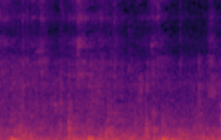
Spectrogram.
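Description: A few light knocks of footsteps and handling, picked up through a handheld microphone as its holder walks, over a steady background hiss.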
